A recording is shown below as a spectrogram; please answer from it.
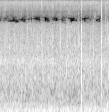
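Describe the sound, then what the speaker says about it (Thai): Rain falls steadily over Mueang Takhaek in rural Thailand, a faint, continuous hiss with a few sharper drop impacts, with no talk. "ฝนตกอยู่เมืองตะแคก"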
